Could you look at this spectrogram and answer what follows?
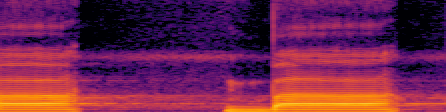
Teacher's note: দুই ঠোঁটের মাঝখান থেকে উচ্চারণ হবে বা, অর্থাৎ দুই ঠোঁট একত্রে করে তারপরে বা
